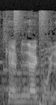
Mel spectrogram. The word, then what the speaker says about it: Camille Agon: So it's spelled A-G-O-N, but you're French, correct? – Exactly. – So it's very Francois. So it's Camille Agon. – Camille Agon, yeah, perfect.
